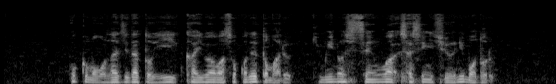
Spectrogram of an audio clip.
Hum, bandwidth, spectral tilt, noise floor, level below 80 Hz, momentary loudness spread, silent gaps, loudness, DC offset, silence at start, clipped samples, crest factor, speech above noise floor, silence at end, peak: none; 11.5 kHz; -5.5 dB/octave; -59 dBFS; -50 dBFS; 9 LU; none; -27 LUFS; under 0.1%; 0.7 s; under 0.1%; 20 dB; 33 dB; 0.6 s; -8 dBFS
